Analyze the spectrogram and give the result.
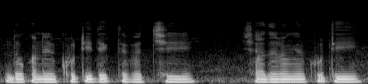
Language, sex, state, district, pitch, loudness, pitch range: Bengali, male, West Bengal, Cooch Behar, 120 Hz, -14 LUFS, 120-135 Hz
